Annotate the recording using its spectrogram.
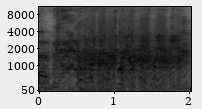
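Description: Men laughing loudly together, setting in just after the start.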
